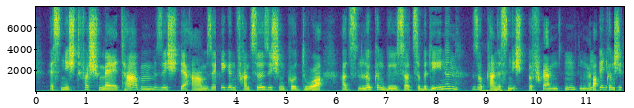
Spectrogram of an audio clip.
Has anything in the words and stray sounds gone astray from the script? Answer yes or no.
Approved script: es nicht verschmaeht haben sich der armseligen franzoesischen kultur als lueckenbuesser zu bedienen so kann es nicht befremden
yes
